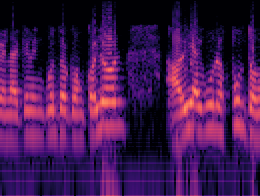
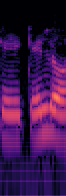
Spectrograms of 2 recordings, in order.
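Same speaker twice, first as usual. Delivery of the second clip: usual speaking voice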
